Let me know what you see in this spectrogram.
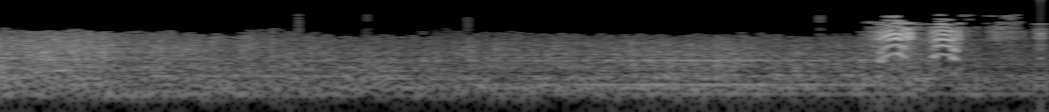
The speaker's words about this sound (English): Do you hear that? That's thunder. I told you it was going to rain.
